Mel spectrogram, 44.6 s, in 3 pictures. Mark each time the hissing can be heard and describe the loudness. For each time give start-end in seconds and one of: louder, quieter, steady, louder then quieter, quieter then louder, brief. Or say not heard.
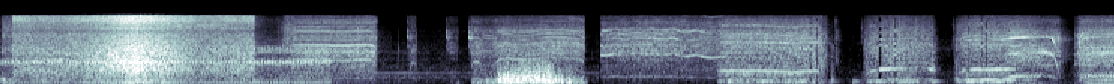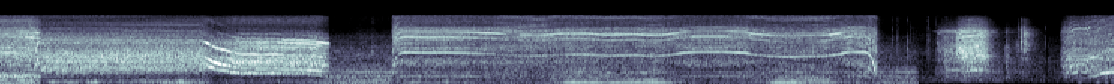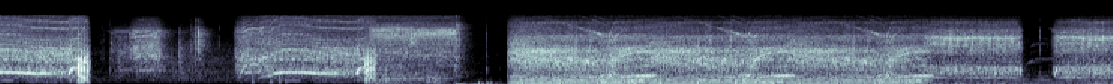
0.0-4.4 louder then quieter.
